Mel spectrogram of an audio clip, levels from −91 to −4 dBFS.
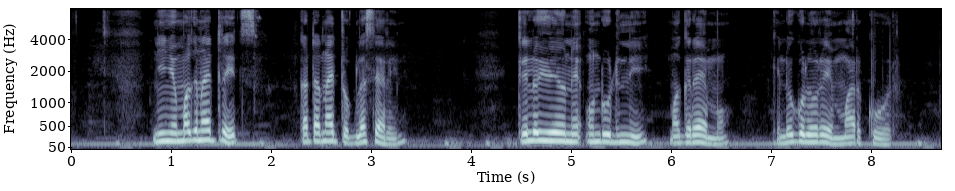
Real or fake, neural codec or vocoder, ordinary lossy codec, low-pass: real; none; none; none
